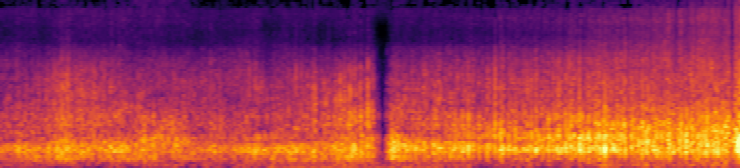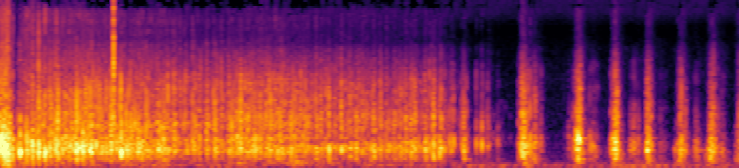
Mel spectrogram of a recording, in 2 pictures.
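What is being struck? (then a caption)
Short-pile floor carpet. Fingertips and nails scratch a beige short-pile floor carpet, with the hands coming close to the camera at times. A dense, steady scratchy rustle with a mid-range body fills most of the clip, briefly dipping once before swelling a little louder in the middle. Near the end it breaks into a series of short, separate scratching strokes.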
